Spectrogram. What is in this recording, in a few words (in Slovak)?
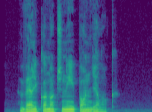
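"veľkonočný pondelok", Slovak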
